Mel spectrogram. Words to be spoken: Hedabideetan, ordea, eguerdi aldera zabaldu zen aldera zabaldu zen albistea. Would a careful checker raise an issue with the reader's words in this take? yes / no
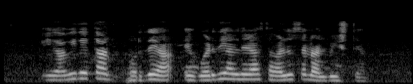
yes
